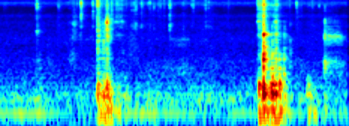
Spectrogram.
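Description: Scissors snip through strands of a bead necklace in two faint, quick cuts, one early and one later, over a quiet background.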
